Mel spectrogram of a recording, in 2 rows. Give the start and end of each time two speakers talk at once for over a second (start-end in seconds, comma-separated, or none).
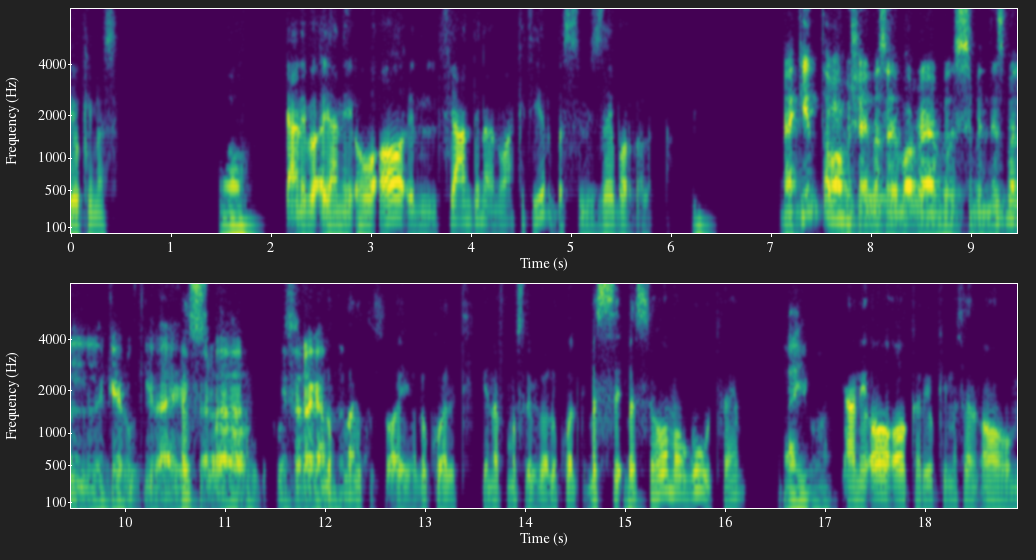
10.5-12.3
